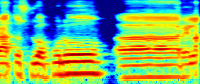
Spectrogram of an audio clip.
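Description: A man's voice holding drawn-out hesitation sounds: two long, steady "uhh" vowels with short speech fragments between them.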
